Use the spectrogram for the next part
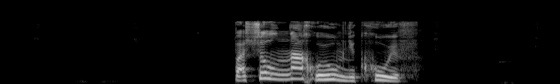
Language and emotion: Russian, angry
